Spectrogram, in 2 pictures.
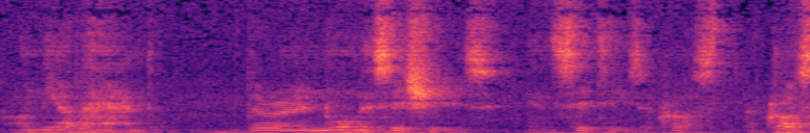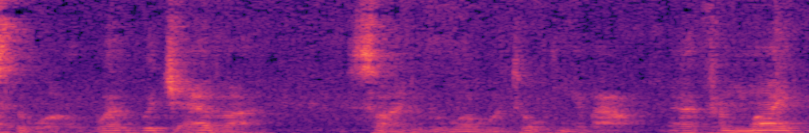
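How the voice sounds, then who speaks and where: A man's voice: mid-range voice, fairly quick, few pauses, a bit bright. A man with a British accent, a panelist and entrepreneur, speaking hesitantly with many restarts. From Britain. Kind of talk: panel discussion remarks. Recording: echoey room, distant mic, background noise.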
